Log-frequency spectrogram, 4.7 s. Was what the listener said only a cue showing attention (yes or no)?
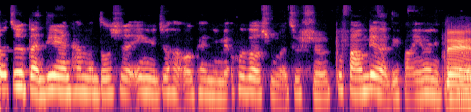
no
